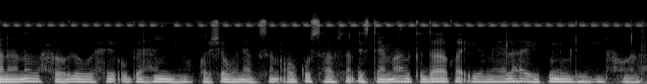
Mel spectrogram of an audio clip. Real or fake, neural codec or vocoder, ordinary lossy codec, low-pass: real; none; none; none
